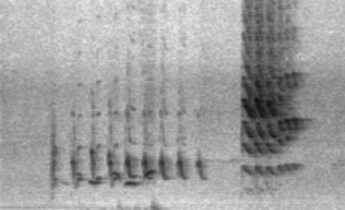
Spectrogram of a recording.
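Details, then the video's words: Big green leafbird chattering in a bulbul-like style: a quick series of short bright chirps, then a loud, harsh, buzzy burst of about half a second. "Ci ijo jumbo rasa trucukan ngoceh"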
